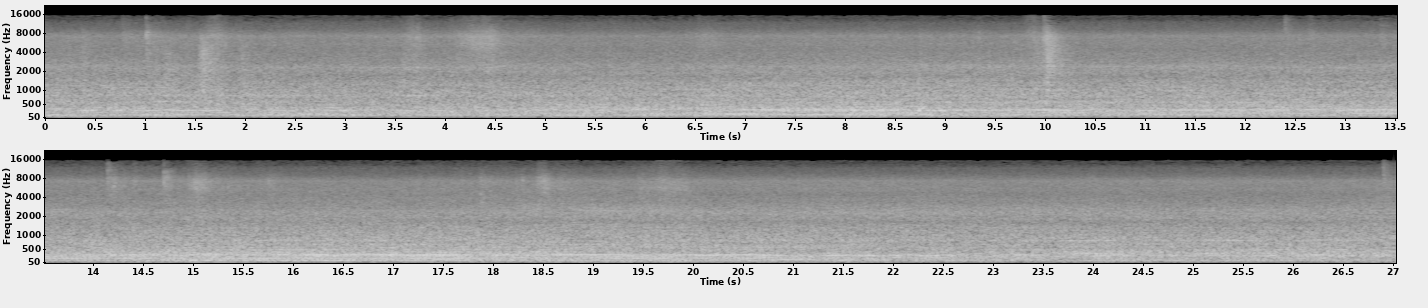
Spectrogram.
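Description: A marker squeaks and taps on a whiteboard.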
